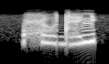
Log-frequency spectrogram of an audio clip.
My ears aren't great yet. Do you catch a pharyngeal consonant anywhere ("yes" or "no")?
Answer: yes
